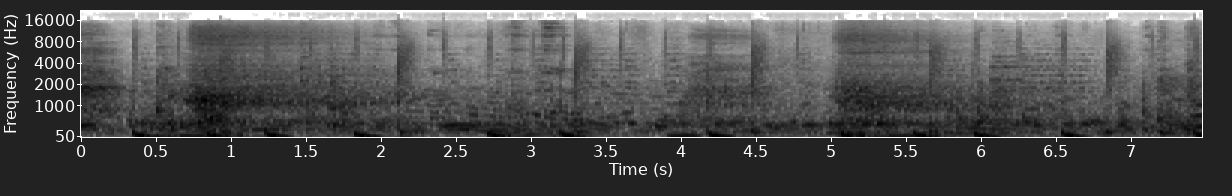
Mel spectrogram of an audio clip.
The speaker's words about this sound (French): Et est-ce que tu peux nous faire un petit son au micro de ta respiration? J'inspire et j'expire, c'est ça.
